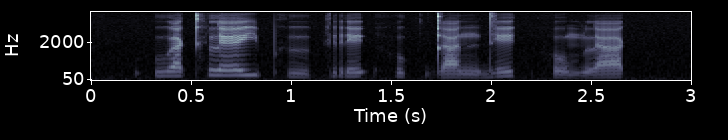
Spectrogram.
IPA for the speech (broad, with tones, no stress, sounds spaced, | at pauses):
ʔ u˦˥ a̯ kʰ l ɛː˥˩ j pʰ ɯː˩˦ k r e˦˥ ʔ h u˨˩ k̚ d a˧ n d eː˥˩ k̚ h o˩˦ m l a˦˥ k̚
